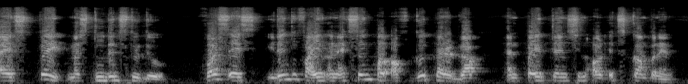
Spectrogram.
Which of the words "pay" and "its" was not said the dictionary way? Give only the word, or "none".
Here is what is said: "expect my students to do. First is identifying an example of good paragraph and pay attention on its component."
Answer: none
